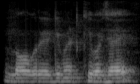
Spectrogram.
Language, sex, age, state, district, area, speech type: Hindi, male, 30-45, Madhya Pradesh, Ujjain, urban, spontaneous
